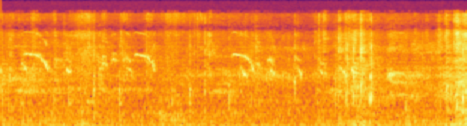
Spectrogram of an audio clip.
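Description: Budgerigars chatter with quick whistled chirps and short rising and falling sweeps, amid bursts of wing flutter.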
